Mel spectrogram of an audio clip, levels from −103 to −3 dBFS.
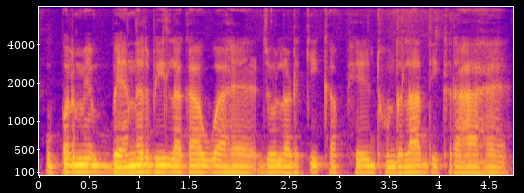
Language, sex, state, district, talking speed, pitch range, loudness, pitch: Hindi, male, Jharkhand, Deoghar, 190 wpm, 100-110 Hz, -16 LUFS, 105 Hz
